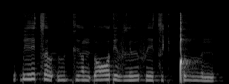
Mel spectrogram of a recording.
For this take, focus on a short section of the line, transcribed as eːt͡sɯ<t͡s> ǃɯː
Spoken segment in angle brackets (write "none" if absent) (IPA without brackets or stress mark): t͡ʃ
